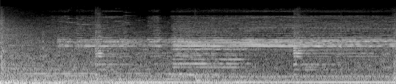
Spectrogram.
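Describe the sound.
Car horns honk in a stalled morning traffic jam, several sustained toots of different pitches overlapping and sounding repeatedly above a steady, loud rumble of idling traffic.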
